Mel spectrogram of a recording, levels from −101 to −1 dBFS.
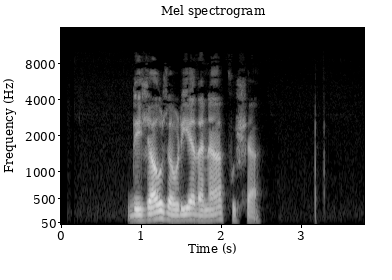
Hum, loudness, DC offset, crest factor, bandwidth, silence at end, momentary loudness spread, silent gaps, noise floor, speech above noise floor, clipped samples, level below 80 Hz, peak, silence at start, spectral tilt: none; -23 LUFS; under 0.1%; 22 dB; 7.6 kHz; 1.35 s; 15 LU; none; -81 dBFS; 58 dB; under 0.1%; -66 dBFS; -4 dBFS; 0.85 s; -7 dB/octave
